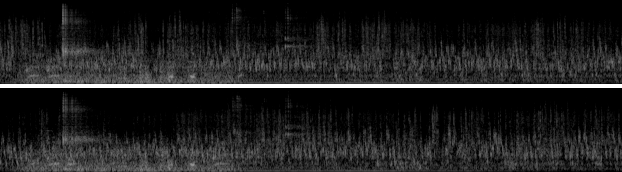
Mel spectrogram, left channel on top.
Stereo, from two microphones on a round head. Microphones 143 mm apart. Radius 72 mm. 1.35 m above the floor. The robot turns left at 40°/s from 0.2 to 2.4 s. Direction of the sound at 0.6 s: 65° left (ahead or behind).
